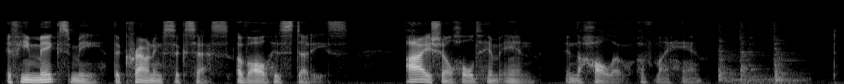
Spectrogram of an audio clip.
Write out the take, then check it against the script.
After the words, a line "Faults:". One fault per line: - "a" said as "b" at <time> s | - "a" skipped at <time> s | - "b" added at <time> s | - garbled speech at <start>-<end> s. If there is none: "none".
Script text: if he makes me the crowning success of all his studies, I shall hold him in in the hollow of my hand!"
if he makes me the crowning success of all his studies, I shall hold him in in the hollow of my hand!"
Faults:
none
